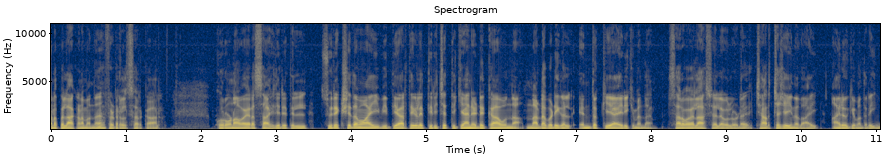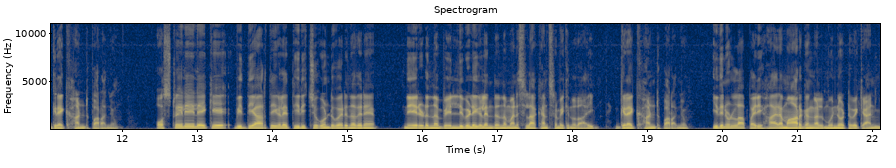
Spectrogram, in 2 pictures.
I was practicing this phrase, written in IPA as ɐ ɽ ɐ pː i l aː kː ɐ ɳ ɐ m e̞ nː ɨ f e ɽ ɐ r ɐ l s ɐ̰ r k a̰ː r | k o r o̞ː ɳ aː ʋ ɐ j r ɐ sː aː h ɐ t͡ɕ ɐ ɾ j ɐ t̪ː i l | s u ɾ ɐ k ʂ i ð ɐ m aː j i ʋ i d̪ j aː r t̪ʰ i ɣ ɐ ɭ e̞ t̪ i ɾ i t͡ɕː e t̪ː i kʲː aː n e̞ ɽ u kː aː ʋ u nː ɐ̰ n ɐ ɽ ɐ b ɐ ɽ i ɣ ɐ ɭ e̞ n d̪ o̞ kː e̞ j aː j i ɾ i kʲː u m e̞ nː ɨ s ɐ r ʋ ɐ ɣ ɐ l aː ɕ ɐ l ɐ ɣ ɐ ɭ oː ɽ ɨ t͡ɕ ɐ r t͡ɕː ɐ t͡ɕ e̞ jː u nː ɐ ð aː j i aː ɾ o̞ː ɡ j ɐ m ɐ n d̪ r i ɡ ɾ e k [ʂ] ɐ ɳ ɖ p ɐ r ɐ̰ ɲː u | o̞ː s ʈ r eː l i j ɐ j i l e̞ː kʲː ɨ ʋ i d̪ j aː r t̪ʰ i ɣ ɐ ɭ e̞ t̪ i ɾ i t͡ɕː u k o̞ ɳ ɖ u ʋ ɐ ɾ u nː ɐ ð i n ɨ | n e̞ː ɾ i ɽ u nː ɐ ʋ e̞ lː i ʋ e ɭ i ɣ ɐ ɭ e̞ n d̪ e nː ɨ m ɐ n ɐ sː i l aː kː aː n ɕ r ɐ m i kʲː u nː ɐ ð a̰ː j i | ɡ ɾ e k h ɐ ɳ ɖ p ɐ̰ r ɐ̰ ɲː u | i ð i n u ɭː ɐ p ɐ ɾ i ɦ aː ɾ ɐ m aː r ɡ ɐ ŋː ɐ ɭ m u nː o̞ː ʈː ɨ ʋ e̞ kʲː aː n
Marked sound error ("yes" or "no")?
yes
